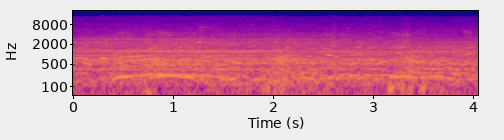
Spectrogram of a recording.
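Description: A man's voice chanting in long, rising and falling notes over a steady background rumble.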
